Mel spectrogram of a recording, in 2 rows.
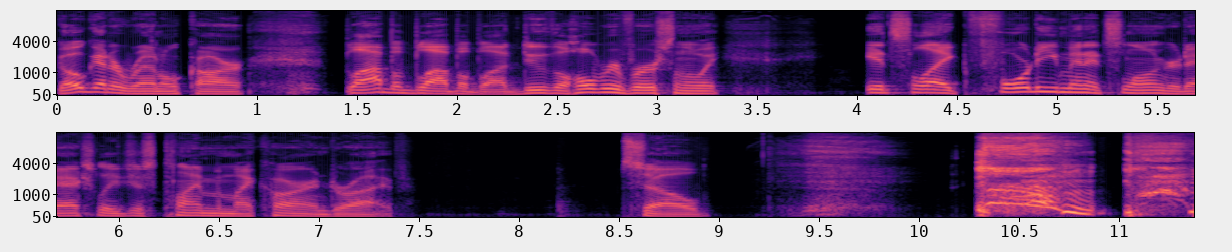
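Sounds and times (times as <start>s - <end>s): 
speech: 0.0s - 7.5s, 8.5s - 9.7s, 10.3s - 11.3s
person coughing and clearing their throat: 10.3s - 11.3s.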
